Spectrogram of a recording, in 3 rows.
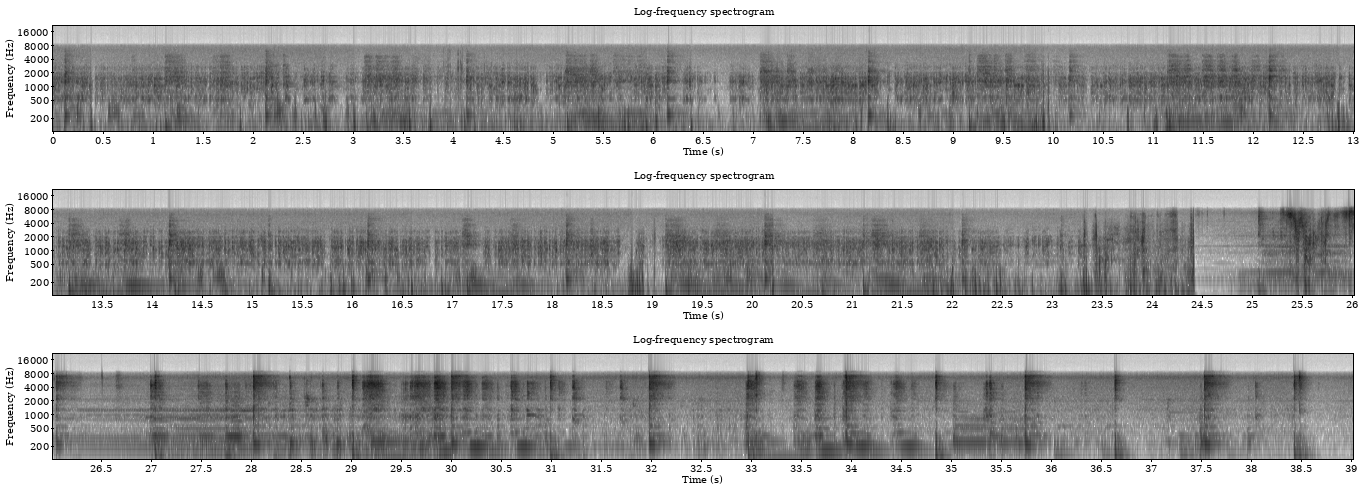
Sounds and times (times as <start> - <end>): Crackle: 0.0 - 26.7
Music: 0.0 - 38.7.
